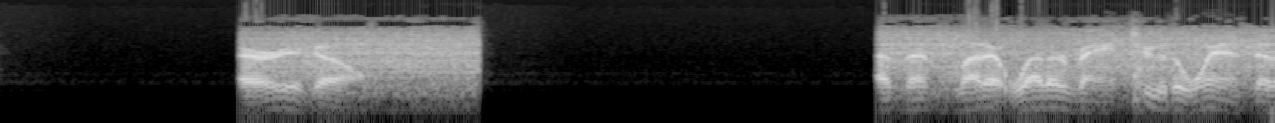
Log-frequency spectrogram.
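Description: Speech heard through an aircraft headset intercom, thin and radio-like: a short phrase about a second in, then more talk starting after about four seconds. The sound cuts to dead silence between phrases, as a voice-activated intercom gate does.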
